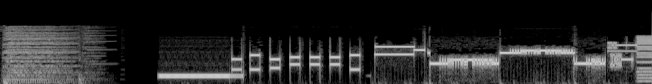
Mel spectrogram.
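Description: A dial-up internet modem connecting, heard in a Serbian radio advertisement for fiber internet: a burst of noise, a steady dial tone, a quick run of touch-tone beeps, then screeching, warbling handshake tones that shift pitch, loud.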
